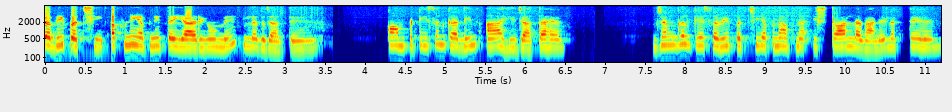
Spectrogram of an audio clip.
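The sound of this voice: Slow and fairly even in intonation, a woman speaks at a fairly high pitch. Her tone is dark and mellow.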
